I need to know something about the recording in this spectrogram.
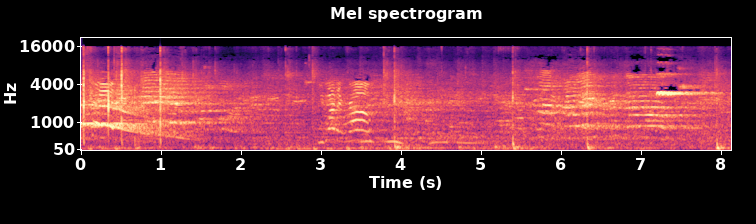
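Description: A volleyball bouncing a few times on a hardwood gym floor, sharp echoing knocks in a large gym, with voices around it.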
